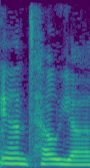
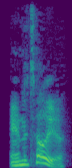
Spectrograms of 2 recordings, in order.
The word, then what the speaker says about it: Anatalia: It's not Antalia. Galatia. It's Anatalia. Right? Anatalia. You're leaving out the Anna.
